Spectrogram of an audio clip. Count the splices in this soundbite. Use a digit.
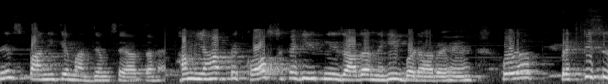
1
